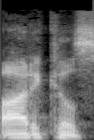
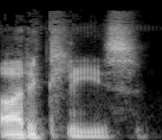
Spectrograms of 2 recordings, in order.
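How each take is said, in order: First: The word is said in its ordinary way. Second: The word is said like a Greek hero's name. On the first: "Instead of articles" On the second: "words that should be pronounced like ancient Greek heroes"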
